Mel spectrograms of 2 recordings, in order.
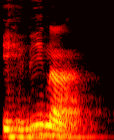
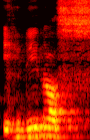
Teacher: Sampai bunyi na itu harus keluar dari rahang tipis. Tidak boleh berubah na-nya jadi tebal. Karena sering sekali na ini dibaca agak tebal.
